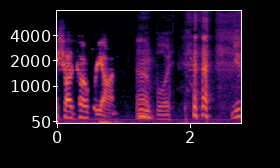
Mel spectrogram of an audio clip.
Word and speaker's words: Sharkoprion: That is the correct pronunciation. I like to say Sharkoprion.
